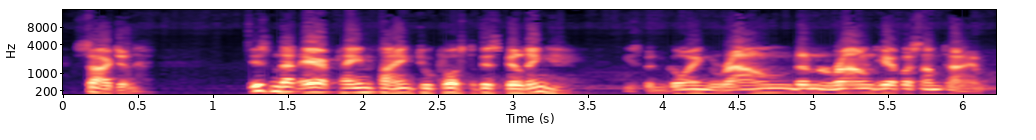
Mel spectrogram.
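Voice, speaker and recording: Male actor as anxious gentleman, peevish, formal, sharp bright voice, vintage radio drama. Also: mid-range voice, normal speed, slight background noise, lightly acted. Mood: uneasy. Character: anxious, demanding gentleman client under threat. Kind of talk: 1930s radio serial acting.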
